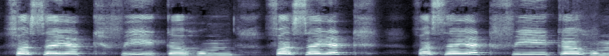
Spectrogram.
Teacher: കാഫിന് സുക്കൂനാവുമ്പോൾ കുറച്ച് air pass ചെയ്യണ sound കൊടുക്കുക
